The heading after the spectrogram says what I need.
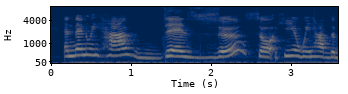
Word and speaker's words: œufs: Un œuf, des œufs. We have the same letters, but not the same pronunciation.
